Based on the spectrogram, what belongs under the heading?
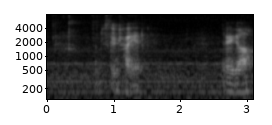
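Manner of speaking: soft hushed whisper. Real, not acted. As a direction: drop to a whisper while tasting. Quietly trying ice cream bite.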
